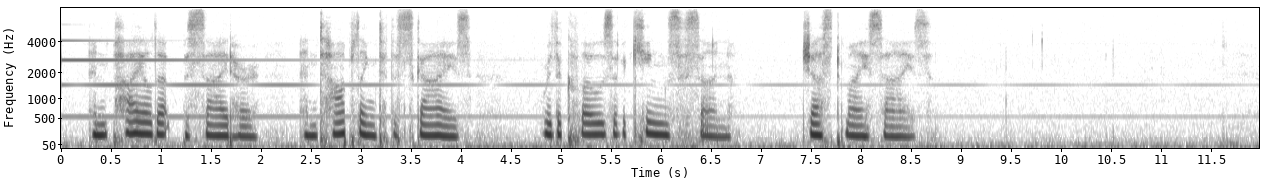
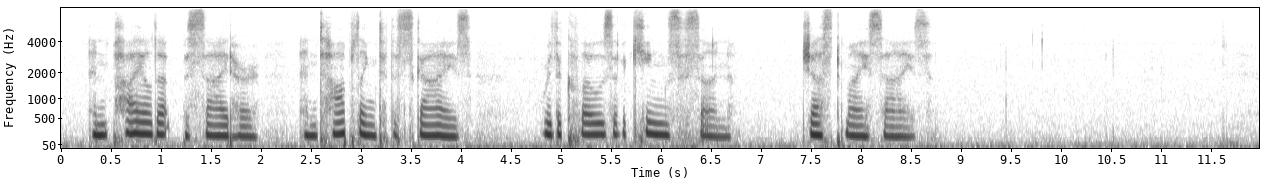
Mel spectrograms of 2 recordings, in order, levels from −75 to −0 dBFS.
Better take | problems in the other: second | background sound (Musical instrument); 17 dB below the speech

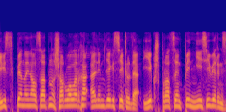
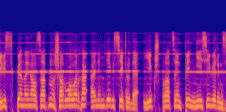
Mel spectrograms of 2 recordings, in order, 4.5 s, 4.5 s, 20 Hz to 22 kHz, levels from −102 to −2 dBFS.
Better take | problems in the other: first | noise reduction (neural mask model RNNoise)

